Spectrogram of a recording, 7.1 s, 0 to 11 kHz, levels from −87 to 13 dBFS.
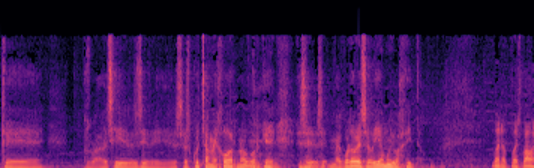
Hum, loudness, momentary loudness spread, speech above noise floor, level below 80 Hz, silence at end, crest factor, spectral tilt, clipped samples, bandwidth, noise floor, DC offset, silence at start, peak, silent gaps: none; -17 LUFS; 15 LU; 25 dB; -48 dBFS; 0 s; 18 dB; -6 dB/octave; under 0.1%; 9.2 kHz; -41 dBFS; under 0.1%; 0 s; 0 dBFS; none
